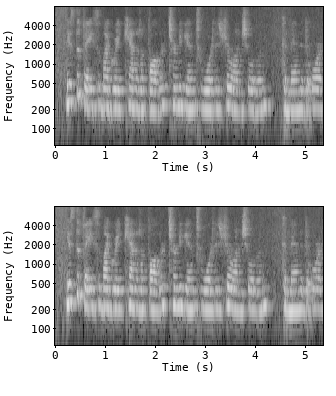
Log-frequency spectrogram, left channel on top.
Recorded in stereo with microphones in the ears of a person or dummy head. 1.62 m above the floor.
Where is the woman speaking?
10° left (ahead or behind), 1.3 m.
